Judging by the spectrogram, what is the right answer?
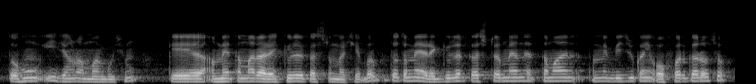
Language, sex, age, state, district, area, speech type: Gujarati, male, 18-30, Gujarat, Kutch, rural, spontaneous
